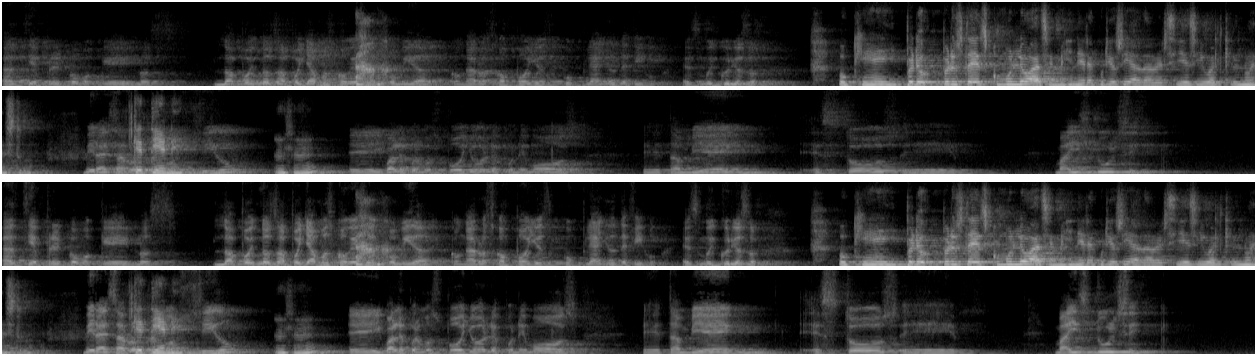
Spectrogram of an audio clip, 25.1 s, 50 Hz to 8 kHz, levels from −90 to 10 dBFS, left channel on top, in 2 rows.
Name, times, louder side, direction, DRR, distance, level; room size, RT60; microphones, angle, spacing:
voice 1, 0.0-1.6 2.1-6.5 6.8-7.7 13.3-14.9 16.0-18.2 18.9-20.2 20.5-22.2 23.1-24.2, right 2 dB, 90° right, 4 dB, 1.6 m, -38 dB
voice 2, 3.5-3.9 8.1-12.8 13.8-14.3 15.2-15.7, equal, 5° left, 7 dB, 1.4 m, -28 dB
22.0 x 21.0 x 6.5 m, 1.1 s
head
